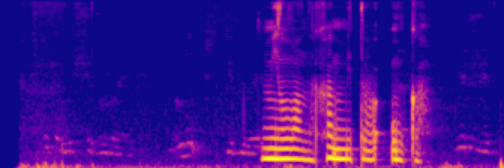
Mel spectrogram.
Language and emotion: Russian, neutral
